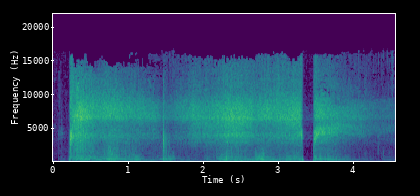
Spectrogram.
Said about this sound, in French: Mais son jour arrive. Elle se fait enfin préparer pour se faire jeter dans un bon bain d'huile bien bouillant.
